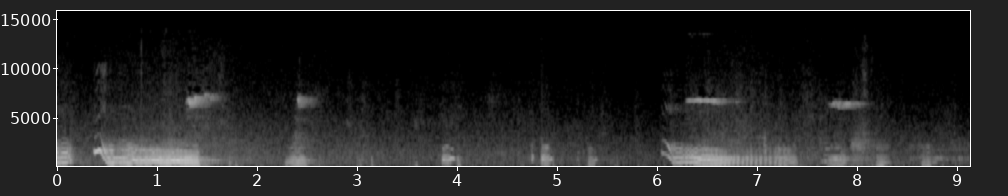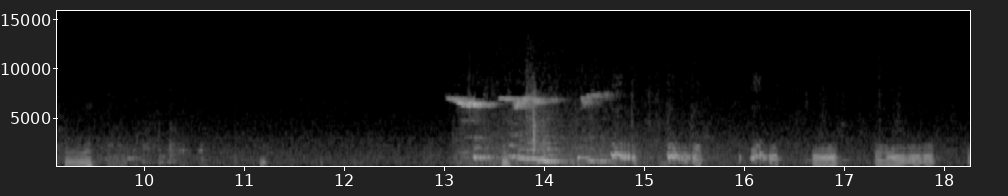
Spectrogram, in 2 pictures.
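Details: English Cocker Spaniel pups just over two weeks old in the nest; bursts of high, wavering whines and squeals in three bouts, separated by quieter stretches of soft whimpers.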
